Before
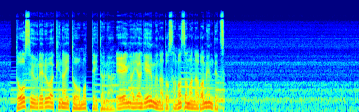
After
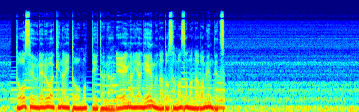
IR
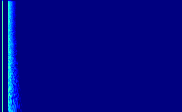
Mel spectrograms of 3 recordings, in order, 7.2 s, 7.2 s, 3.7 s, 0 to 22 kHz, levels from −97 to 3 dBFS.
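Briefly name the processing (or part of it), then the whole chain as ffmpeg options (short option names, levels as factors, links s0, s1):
car stereo with a boomy subwoofer: -af "lowshelf=f=150:t=q:w=3:g=11,alimiter=limit=0.237:level=0:latency=1:release=26,volume=1.88"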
